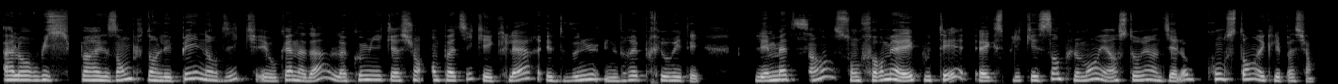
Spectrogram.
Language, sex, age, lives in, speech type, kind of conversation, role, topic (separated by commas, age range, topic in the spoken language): French, female, 20-24, France, read, expert-assistant, expert, Comment pourrait-on réinventer l’expérience d’une visite chez le médecin pour qu’elle soit moins stressante ?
